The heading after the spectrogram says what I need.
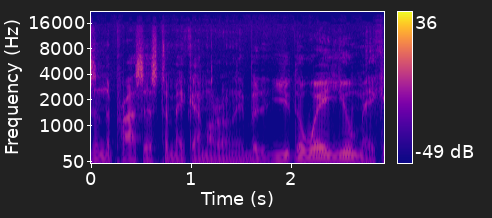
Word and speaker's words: Amarone: Amarone, we say.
